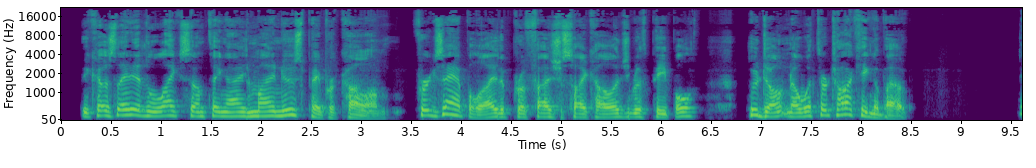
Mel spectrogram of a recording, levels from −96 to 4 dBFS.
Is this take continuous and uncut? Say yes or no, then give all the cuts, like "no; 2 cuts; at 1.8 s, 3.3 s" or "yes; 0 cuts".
no; 5 cuts; at 1.9 s, 3.5 s, 4.4 s, 5.0 s, 5.7 s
